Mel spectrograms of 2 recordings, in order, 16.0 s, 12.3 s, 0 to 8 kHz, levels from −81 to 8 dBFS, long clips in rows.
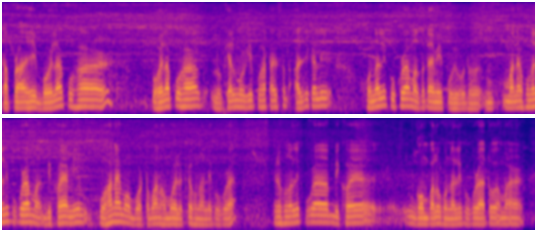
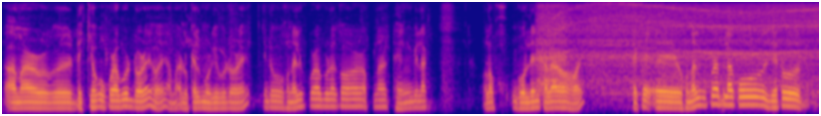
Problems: background sounds at intervals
